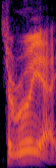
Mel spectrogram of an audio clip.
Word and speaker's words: Tsuruya: Joshua Van versus Rei Tsuruya. I'm probably butchering that. Am I butchering that? Can I get a backup? Tsuruya? Tsuruya. Yes.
